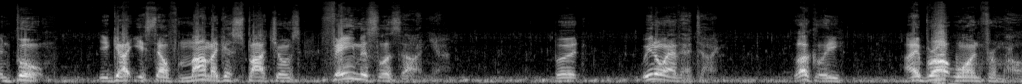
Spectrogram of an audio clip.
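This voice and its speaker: A man does a put-on character voice, raspy and high-pitched, with lively intonation and big swings in loudness. His tone is deadpan, and he leaves long, frequent pauses. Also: fairly slow pace. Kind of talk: comic overacting. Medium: comedy sketch. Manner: crude, blunt, deadpan menace.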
